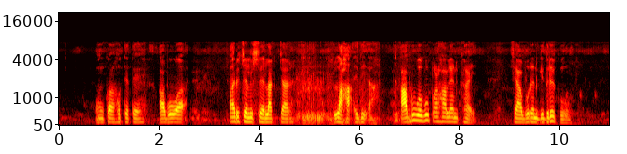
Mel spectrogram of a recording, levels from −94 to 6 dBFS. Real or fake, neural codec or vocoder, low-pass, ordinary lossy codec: fake; codec, 16 kHz, 16 kbps, FunCodec, trained on LibriTTS, 50 frames a second; none; none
